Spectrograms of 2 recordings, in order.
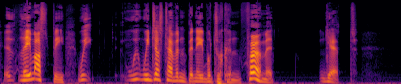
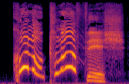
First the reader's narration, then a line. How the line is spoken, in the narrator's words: the Gungan shrieked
